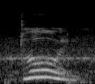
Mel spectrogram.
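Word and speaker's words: 둘: 2 is ढोल, ढोल. अगर हम इसे हिंदी में लिखें तो ये ध का साउंड आएगा, धूल.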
